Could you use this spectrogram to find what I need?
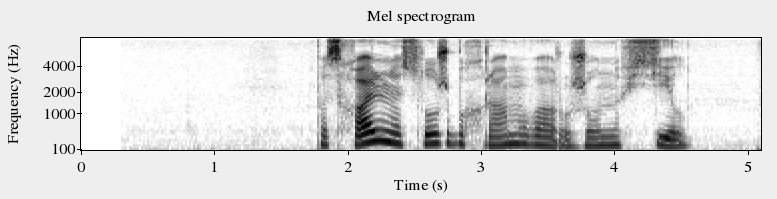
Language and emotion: Russian, neutral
